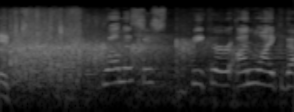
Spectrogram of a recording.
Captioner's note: some Applause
